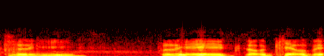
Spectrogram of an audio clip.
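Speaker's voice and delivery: loud, slow, sarcastic begging; taunting Quince with a fake plea for mercy; mock pleading. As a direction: beg like it's a joke. Patchen fakes begging, mocking Quince.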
